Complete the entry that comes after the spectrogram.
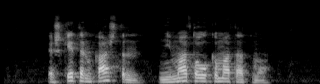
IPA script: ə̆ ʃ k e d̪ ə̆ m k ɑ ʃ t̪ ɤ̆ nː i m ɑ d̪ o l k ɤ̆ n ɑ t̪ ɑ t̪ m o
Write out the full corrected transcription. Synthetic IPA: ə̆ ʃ k e t̪ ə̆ n k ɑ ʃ t̪ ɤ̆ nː i m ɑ t̪ o l k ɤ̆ m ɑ t̪ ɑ t̪ m o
